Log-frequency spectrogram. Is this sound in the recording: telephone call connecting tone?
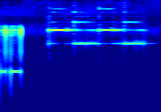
yes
